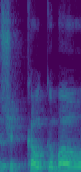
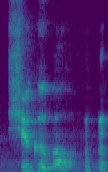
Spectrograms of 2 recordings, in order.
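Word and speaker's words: 宿坊: It was a Shikokubo, or how do you pronounce it again? Shukubo. Shukobo, yeah, that's right.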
